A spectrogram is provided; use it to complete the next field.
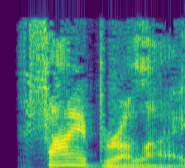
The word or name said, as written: fibrolite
